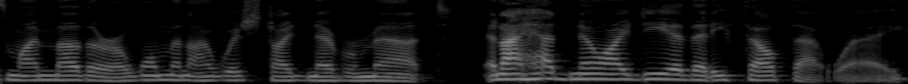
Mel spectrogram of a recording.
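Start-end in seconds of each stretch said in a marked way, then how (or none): none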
